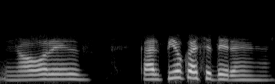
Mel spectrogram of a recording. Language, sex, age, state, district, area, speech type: Hindi, female, 45-60, Uttar Pradesh, Bhadohi, urban, conversation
